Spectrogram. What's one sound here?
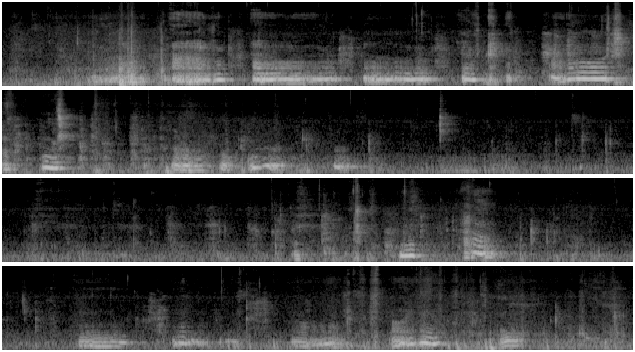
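A small dog grumbles and whines in bursts, close by.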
